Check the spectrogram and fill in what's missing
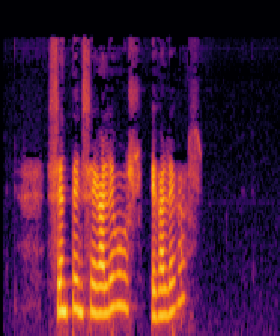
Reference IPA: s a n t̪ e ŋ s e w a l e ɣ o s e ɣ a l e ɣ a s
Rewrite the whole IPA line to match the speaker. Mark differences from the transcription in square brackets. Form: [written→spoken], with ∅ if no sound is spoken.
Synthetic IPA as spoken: s [a→e] n t̪ e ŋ s e [w→ɣ] a l e ɣ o s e ɣ a l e ɣ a s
